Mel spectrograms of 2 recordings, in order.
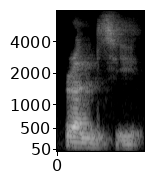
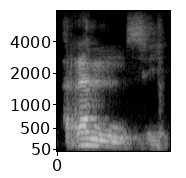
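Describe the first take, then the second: First: The first sound is an English-style r. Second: The first sound is a tongue-tip r against the palate. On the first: The speaker calls it wrong. "It's not Ramsey" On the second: The speaker calls it right. "It is Ramsey"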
